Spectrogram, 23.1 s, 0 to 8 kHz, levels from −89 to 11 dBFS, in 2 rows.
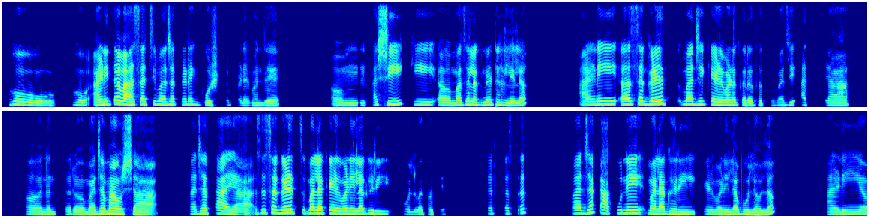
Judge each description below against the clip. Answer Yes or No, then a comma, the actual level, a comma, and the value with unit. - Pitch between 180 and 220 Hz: Yes, high, 190 Hz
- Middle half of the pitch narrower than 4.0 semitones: No, average, 4.6 semitones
